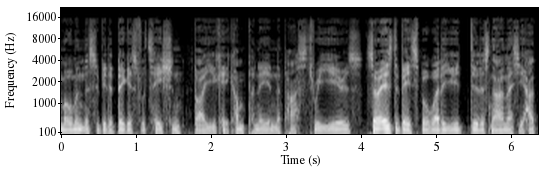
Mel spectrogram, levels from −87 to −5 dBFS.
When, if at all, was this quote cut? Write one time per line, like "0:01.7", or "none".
0:01.7
0:04.0
0:05.4

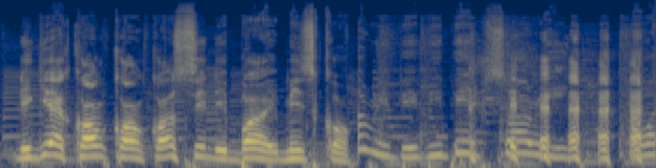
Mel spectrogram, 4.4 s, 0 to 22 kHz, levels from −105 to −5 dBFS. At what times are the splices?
0:02.4

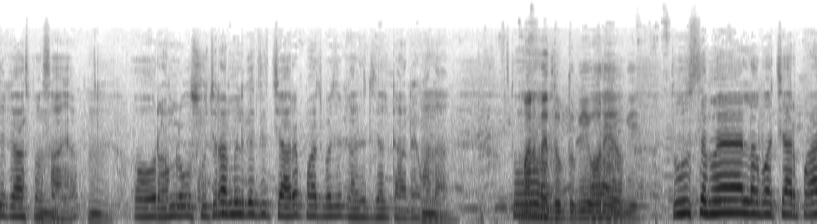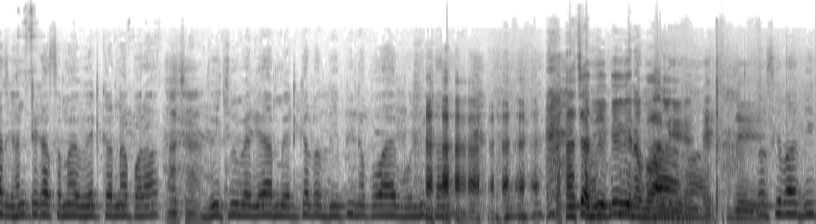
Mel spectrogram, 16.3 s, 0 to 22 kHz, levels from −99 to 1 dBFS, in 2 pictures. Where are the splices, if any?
none

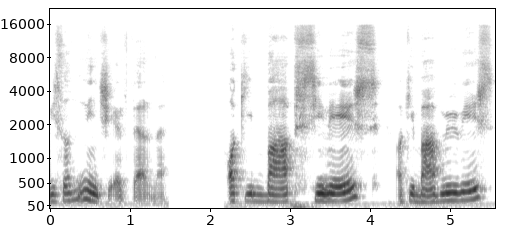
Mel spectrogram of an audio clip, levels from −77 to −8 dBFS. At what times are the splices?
0:02.0

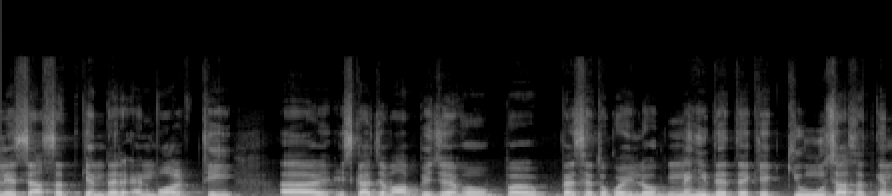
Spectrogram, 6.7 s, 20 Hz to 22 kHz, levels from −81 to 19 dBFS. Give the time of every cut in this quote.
none

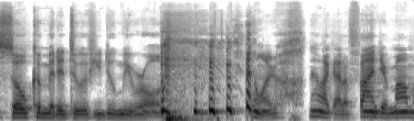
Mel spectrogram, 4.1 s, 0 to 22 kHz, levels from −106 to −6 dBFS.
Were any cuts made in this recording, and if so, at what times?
0:02.6

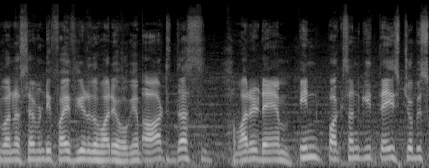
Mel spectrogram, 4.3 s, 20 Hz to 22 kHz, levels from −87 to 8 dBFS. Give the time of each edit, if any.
0:01.4
0:02.9

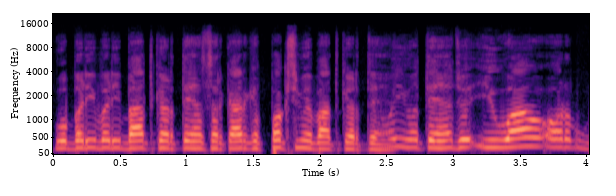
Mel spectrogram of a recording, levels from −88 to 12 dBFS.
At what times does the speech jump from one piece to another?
0:02.7

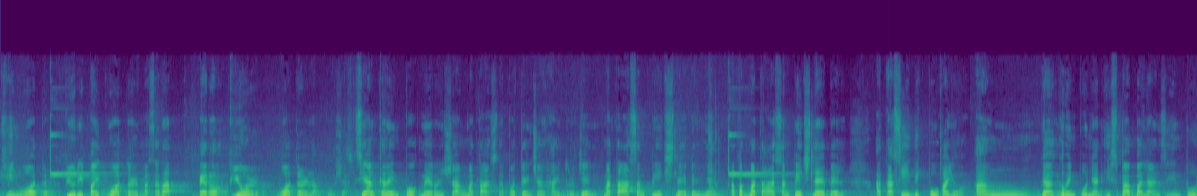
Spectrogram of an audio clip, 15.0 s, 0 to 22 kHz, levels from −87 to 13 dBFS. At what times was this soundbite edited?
0:04.4

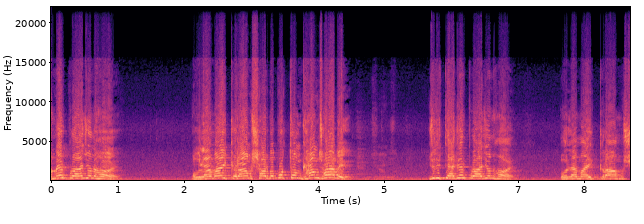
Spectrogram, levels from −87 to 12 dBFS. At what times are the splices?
none

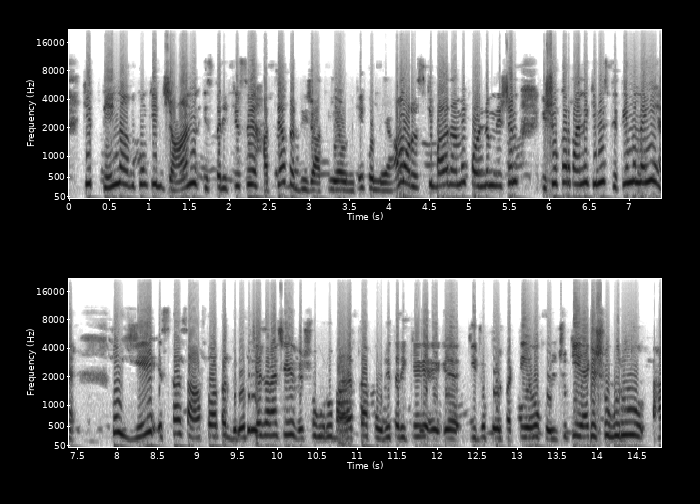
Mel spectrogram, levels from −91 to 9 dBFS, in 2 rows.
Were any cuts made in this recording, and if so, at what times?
0:13.9

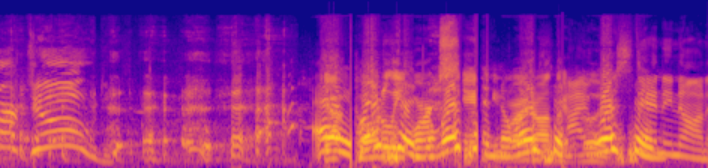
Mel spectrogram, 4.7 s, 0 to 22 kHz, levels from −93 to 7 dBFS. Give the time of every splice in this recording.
0:02.0
0:03.8

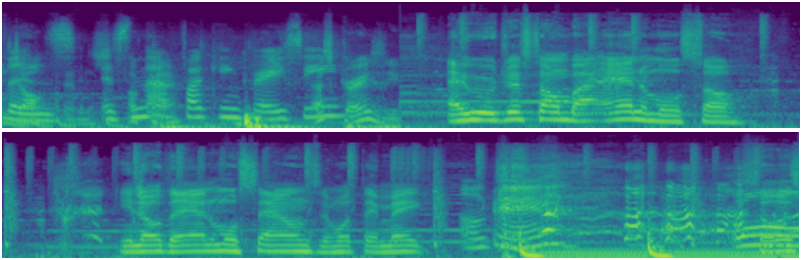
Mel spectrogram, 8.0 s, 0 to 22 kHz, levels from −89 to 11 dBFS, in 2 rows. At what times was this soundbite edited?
0:01.9

